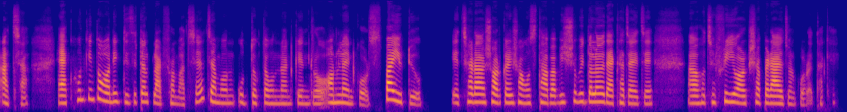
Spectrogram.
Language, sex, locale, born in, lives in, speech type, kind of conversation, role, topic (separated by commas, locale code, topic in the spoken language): Bengali, female, bn-BD, Bangladesh, Bangladesh, read, expert-assistant, expert, আপনার এলাকায় নতুন ব্যবসা বা চাকরির সুযোগ বাড়াতে কোন ক্ষেত্রগুলোকে আগে গুরুত্ব দেওয়া উচিত বলে মনে করেন?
